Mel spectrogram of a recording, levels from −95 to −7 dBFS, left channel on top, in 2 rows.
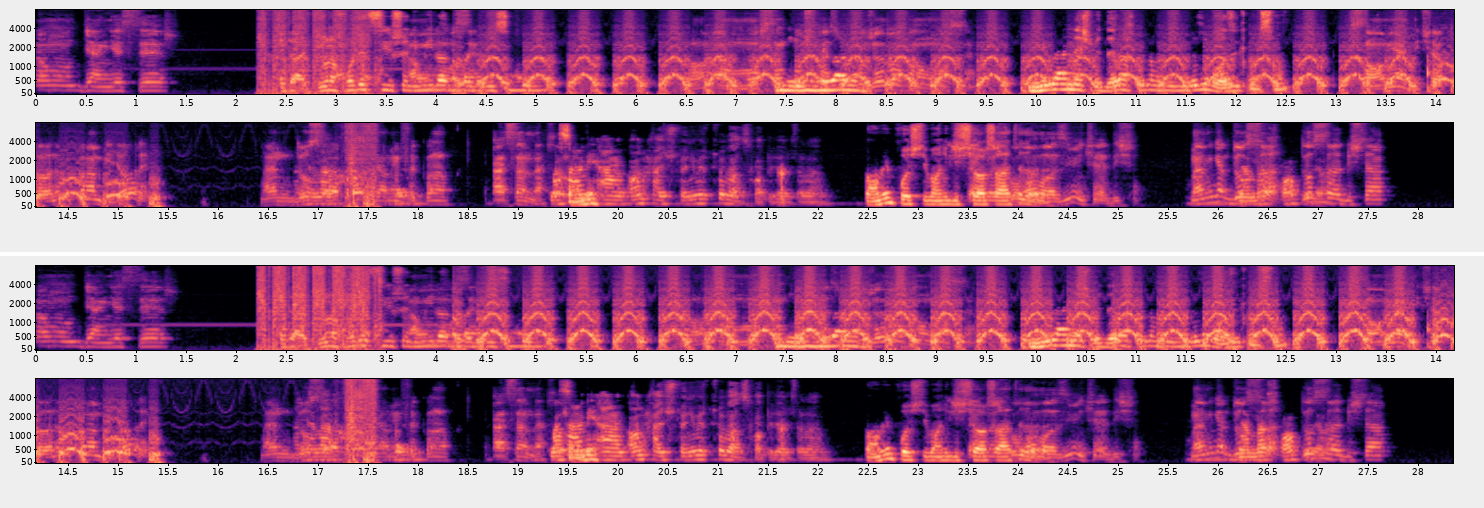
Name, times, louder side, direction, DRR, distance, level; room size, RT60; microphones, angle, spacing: voice 1, 0.0-1.4 3.7-4.4 6.5-9.4 13.1-15.3 16.4-17.8 18.1-18.3 18.7-19.6 23.3-25.2 25.7-27.6, left 2 dB, 35° left, 0.6 m, -31 dB
sound 1, 2.2-3.5 4.1-15.4 17.2-17.6, right 3 dB, 50° right, 0.6 m, -24 dB
voice 2, 2.4-5.1 7.4-8.3 9.9-12.5 19.4-19.8 22.5-24.3, left 3 dB, 90° left, 0.5 m, -22 dB
voice 3, 16.8-17.3 17.8-18.1 19.3-22.1 25.7-25.8 26.1-27.1, right 2 dB, 90° right, 1.0 m, -28 dB
2.5 x 2.3 x 2.2 m
head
